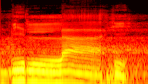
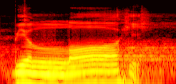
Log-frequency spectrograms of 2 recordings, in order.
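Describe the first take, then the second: First: The L sound is light and thin. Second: The L sound is heavy and thick. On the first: The speaker calls it right. "dibaca tipis apabila jatuh setelah harokat kasroh" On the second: The speaker calls it wrong. "tidak boleh dibaca"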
